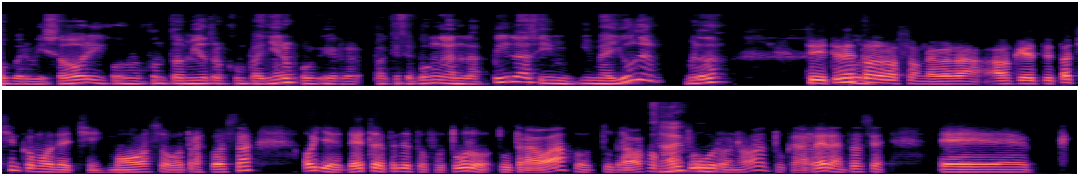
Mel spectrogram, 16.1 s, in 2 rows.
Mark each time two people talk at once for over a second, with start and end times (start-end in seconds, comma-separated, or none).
none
